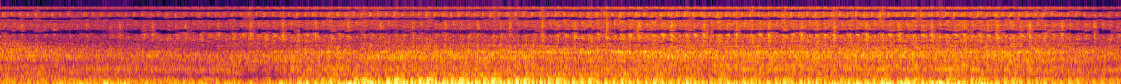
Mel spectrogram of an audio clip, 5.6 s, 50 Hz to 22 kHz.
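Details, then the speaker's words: 1990s Subaru Sambar KS4 engine, warm, after timing and idle mixture tuning, lights switched on: steady, even idle holding its beat with no stumble or shake after idle was bumped up slightly. "that sounds awesome to me"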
